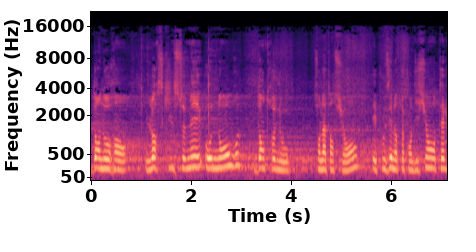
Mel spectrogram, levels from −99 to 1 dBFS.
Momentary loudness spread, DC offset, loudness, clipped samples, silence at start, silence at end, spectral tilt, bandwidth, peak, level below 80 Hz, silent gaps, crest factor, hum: 11 LU; under 0.1%; -18 LUFS; under 0.1%; 0 s; 0 s; -7 dB/octave; 13 kHz; -2 dBFS; -54 dBFS; none; 16 dB; none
